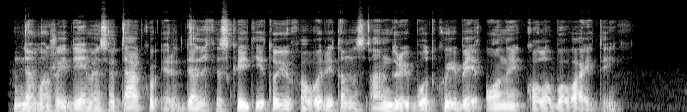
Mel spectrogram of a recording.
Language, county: Lithuanian, Vilnius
